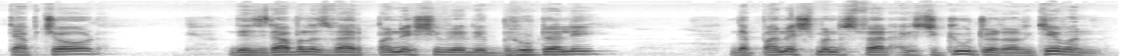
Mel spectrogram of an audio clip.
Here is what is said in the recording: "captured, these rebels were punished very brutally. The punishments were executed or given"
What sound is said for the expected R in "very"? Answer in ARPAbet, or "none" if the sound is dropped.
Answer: L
